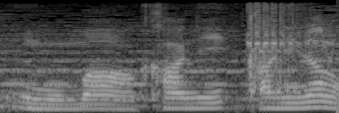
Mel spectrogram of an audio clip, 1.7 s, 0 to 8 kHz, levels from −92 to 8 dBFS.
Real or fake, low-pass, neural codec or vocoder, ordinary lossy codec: real; 7.2 kHz; none; none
